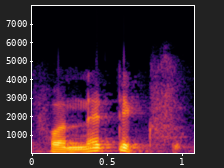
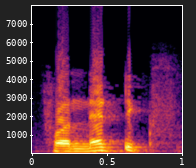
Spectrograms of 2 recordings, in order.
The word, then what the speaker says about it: phonetics: ஒன்று ஃபனெட்டிக்ஸ், stress lies on the second syllable. ஃபனெட்டிக்ஸ் அதாவது study of sounds, ஃபனெட்டிக்ஸ். இனி ஒன்று ஃபௌனெட்டிக்ஸ். இது பாருங்க, இப்படி எழுதியிருப்பாங்க. அது ஃபௌனெட்டிக்ஸ், phonetics.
